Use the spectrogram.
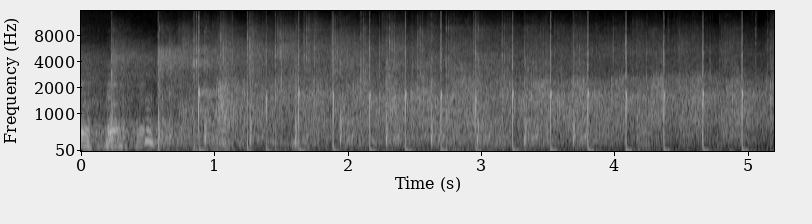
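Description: Steady applause from a room of people at a city council budget hearing, crisp claps rattling on evenly for several seconds without a break.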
